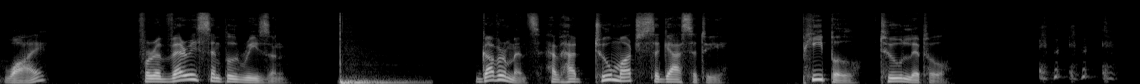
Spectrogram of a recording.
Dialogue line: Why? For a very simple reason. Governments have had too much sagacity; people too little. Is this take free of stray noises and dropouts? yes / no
no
